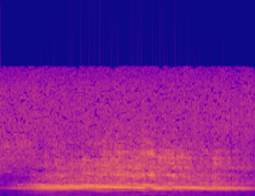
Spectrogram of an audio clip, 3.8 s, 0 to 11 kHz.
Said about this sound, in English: Fellows and girls, hear that sound? It's the terrific pulsating roar of a racing motor. It's the shriek of racing tires traveling at 100, 120, faster than 150 miles an hour.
